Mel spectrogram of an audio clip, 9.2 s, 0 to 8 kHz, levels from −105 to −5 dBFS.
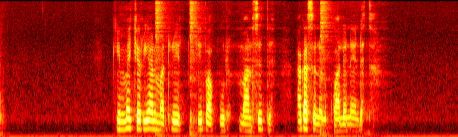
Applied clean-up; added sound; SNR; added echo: none; Hi-hat; 10 dB; none.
